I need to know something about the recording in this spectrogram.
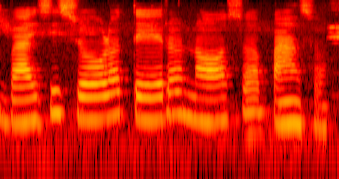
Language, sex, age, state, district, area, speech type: Odia, female, 30-45, Odisha, Cuttack, urban, spontaneous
